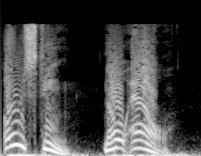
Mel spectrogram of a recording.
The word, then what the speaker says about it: Osteen: Now it's Osteen, no L.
